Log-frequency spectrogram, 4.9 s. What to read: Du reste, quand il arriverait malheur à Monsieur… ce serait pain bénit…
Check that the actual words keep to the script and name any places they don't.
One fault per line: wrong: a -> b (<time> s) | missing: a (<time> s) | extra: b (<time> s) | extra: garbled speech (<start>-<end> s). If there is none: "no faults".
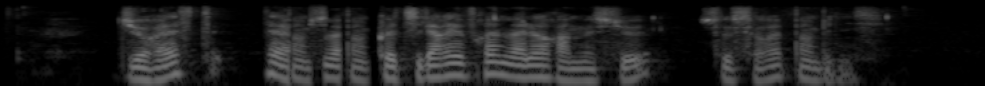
extra: garbled speech (1.3-1.9 s)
